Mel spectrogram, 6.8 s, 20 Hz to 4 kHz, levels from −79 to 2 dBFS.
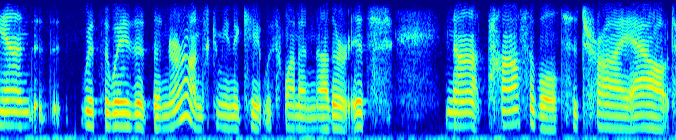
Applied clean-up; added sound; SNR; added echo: none; none; none; none.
